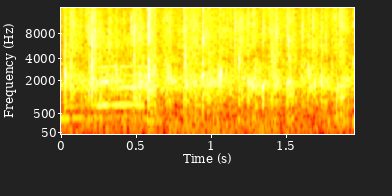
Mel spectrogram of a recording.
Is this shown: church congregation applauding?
yes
